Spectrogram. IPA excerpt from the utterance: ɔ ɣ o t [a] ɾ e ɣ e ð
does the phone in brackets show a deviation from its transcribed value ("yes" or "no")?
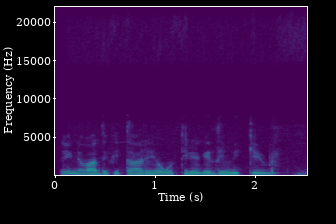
yes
